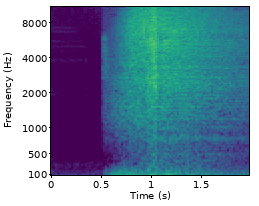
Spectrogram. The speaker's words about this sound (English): Swoosh.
